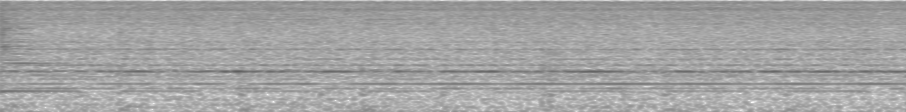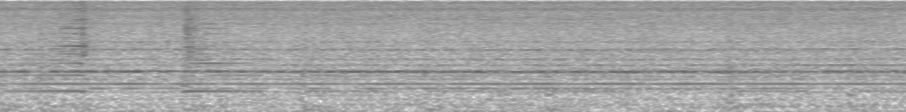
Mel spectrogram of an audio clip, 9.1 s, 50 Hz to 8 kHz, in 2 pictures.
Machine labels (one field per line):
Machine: slide rail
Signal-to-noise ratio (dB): 0 dB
